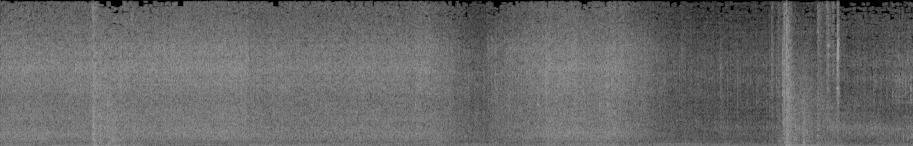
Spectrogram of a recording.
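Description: Branches crack and snap against a tank's hull.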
